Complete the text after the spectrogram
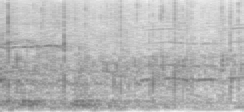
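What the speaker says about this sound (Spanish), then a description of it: "Un fuerte aplauso también a la líder de las mujeres de Acción Nacional" Audience at a political event in Mexico applauding, a faint, steady patter of many hands clapping at a distance, brief and continuous.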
